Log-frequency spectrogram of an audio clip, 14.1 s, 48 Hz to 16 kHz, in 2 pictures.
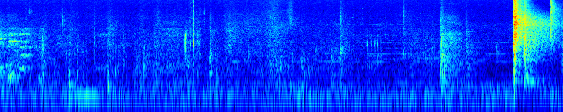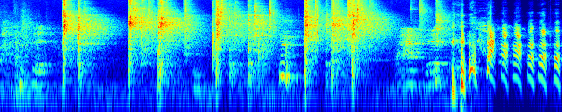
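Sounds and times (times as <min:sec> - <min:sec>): airsoft guns firing: 0:06.4 - 0:12.9.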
